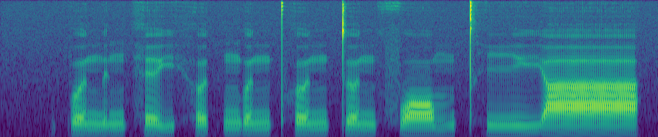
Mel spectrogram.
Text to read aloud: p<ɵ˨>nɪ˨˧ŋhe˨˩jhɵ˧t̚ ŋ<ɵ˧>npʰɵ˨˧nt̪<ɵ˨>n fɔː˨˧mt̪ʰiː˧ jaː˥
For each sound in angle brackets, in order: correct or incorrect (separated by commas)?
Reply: correct, incorrect, correct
